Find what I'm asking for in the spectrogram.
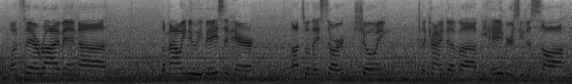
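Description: A man speaks at a moderate pace amid loud background noise. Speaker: boat crew guide. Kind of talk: interview answer. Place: boat. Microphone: phone near.

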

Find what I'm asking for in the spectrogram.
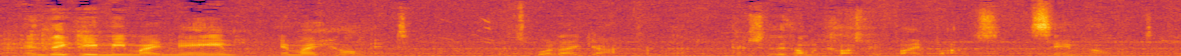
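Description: Loud background noise sits behind a man talking. He has an American accent and keeps a fairly quick pace. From US Midwest, northern Illinois. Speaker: renaissance festival performer. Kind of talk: interview. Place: street.

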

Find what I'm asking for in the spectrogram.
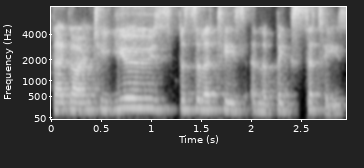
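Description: Amid audible room echo, a woman speaks in a somewhat breathy voice with fairly even intonation. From New Zealand. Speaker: member of parliament; panelist. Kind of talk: panel presentation. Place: home room. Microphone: webcam.

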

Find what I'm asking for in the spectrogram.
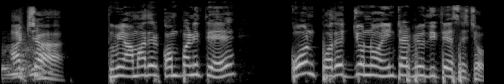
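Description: A woman does a cartoonish character voice, squeaky and at an extremely high pitch. Her pitch variation is ordinary, and the sound is dry and close with no echo. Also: moderate pace.

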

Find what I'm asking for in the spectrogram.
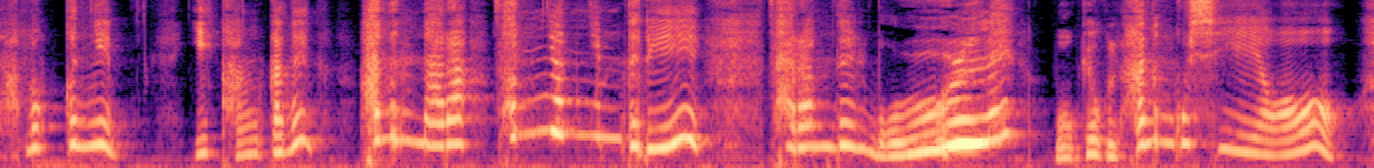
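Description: A woman puts on a character voice. She speaks at a fairly slow pace with very wide pitch swings. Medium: read story. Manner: earnest, polite.

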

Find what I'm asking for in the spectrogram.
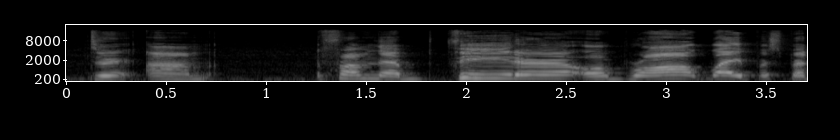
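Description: A woman speaks in a bright, sharp tone. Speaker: vlogger. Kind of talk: casual vlog chat, opinion commentary. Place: home room. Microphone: phone near.

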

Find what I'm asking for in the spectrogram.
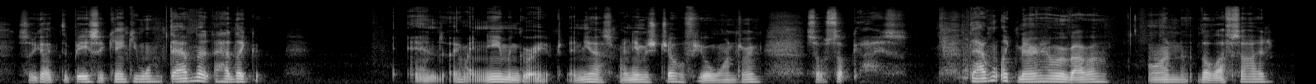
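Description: A quiet man at a moderate pace, with fairly even intonation and long, frequent pauses. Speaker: gaming YouTuber. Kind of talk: casual vlog. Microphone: phone near.

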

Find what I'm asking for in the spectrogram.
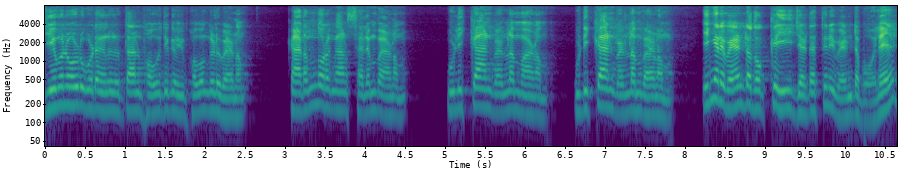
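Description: This man has a normal speaking voice. It sits at a fairly high pitch with ordinary pitch variation. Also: very clean recording, silent background. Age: 60s. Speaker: Islamic preacher. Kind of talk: sermon. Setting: stage with audience.

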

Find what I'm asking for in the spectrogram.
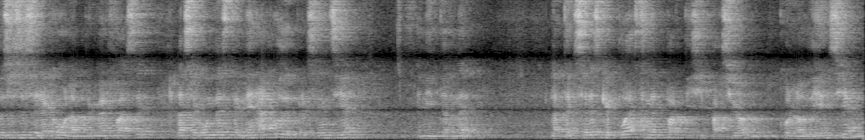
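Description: Long, frequent pauses amid strong room echo and noticeable background noise. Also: man, ordinary pitch variation, fairly quick pace. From Mexico, Morelia (Michoacán). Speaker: digital agency director, conference speaker. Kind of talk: conference talk. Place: hall.

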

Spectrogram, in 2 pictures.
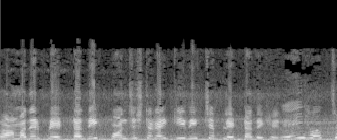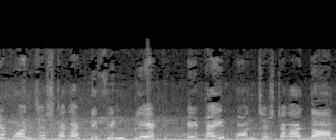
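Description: A woman speaks at an extremely high pitch. The sound is dry with no echo, over noticeable background noise. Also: ordinary pitch variation. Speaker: food vlogger. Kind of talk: casual vlog commentary. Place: street. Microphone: phone near.

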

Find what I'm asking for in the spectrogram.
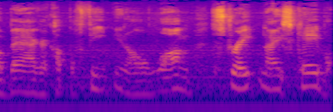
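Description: A man talks with ordinary pitch variation. There is light background noise. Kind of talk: casual tutorial chat. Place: home room.

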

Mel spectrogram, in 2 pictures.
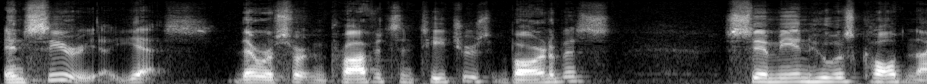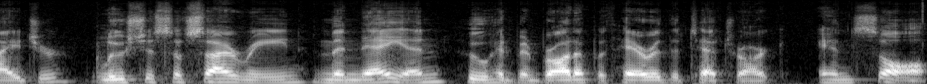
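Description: Against a quiet background, a man talks at a moderate pace. His pitch is fairly high, with ordinary pitch variation. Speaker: pastor teaching Bible study. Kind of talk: Bible study teaching. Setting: church, live-streamed. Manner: conversational, interactive with audience. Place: church.

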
